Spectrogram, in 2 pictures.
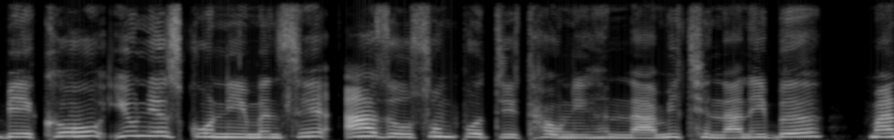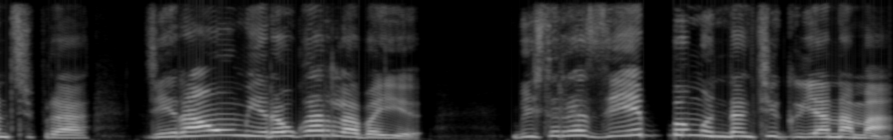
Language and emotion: Bodo, angry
